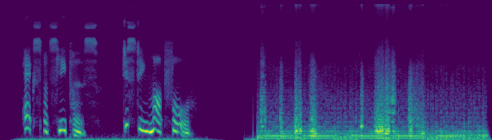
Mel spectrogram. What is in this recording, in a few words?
Vocoder Speech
